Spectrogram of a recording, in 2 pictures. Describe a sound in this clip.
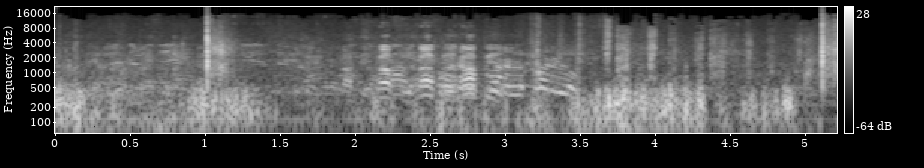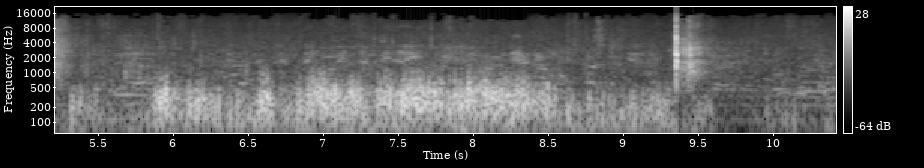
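A bat cracks sharply against a baseball, again and again.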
